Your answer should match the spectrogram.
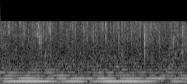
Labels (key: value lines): label: biophony, midshipman
recorder: SoundTrap 500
